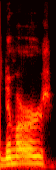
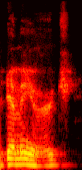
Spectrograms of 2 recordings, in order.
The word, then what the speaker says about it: demiurge: you know uh I demarge is that is that the correct pronunciation yald debath the demmerge yeah that's correct there are various names for this mysterious figure of the demiurge in the sic narrative materials right ya daboth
